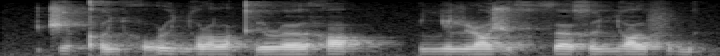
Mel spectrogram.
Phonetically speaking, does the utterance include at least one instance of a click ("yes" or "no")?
no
